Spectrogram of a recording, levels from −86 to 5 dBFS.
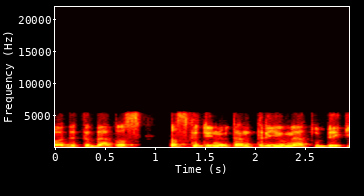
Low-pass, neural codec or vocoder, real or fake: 5.4 kHz; none; real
